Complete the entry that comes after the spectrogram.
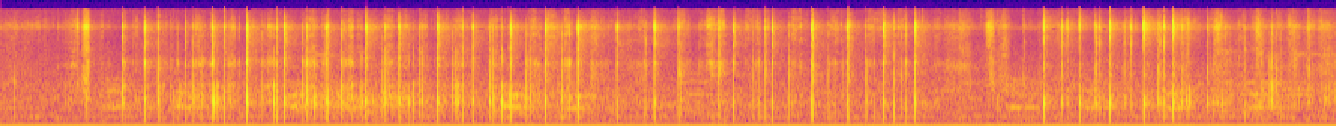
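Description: Fingertips tap and scratch the side wall and lid rim of a small, round, closed white plastic Nivea cream jar. Dense, quick, dry clicks and scratchy rustles come with almost no ring, and the sound sits mostly in bright, high tones with a steady high edge. The taps arrive in a busy, uneven patter throughout.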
